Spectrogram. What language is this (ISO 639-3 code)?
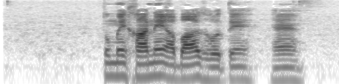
urd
